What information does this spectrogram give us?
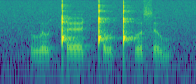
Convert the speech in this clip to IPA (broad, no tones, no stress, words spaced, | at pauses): lɤǃɛː ǃɤǃʰɤsəu̯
